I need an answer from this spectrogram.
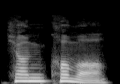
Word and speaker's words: Hyun Kummer: Hyun Kummer.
